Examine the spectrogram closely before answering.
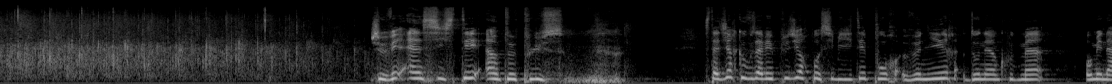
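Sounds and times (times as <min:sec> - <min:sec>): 
audience applauding: 0:00.0 - 0:03.7
speech: 0:03.7 - 0:06.3, 0:07.1 - 0:11.1.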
